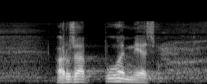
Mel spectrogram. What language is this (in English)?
Finnish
